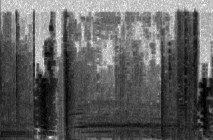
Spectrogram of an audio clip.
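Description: A horse whinnies in a team-based multiplayer game match, a bright neigh rising above dense battle noise with hoof clatter and a continuous high whine, moderately loud throughout.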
